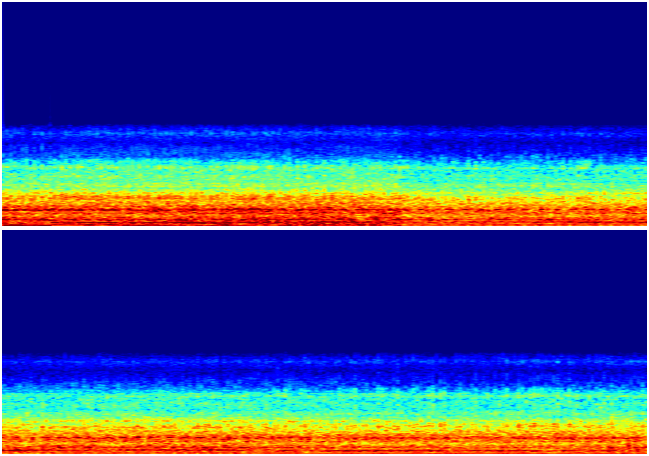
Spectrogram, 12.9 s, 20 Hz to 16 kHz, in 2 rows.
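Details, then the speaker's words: Proton Waja MMC, returned idle (stepper motor) valve tested on car after base timing set: step drops to about 20, steady even idle around 800 rpm with no misses, knocks or hunting; normal idle. "Okey base timing kita sudah set. Nampak tak dia punya step drop sampai 20 macam tu. Alright, RPM pun dalam 800 macam tuulah."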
